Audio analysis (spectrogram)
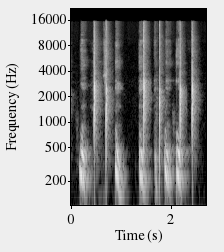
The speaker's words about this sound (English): I don't know what kind of clapping I'm doing.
